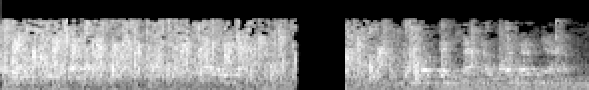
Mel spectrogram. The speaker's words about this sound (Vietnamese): Vỗ tay cho ông già đó, anh đồ.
